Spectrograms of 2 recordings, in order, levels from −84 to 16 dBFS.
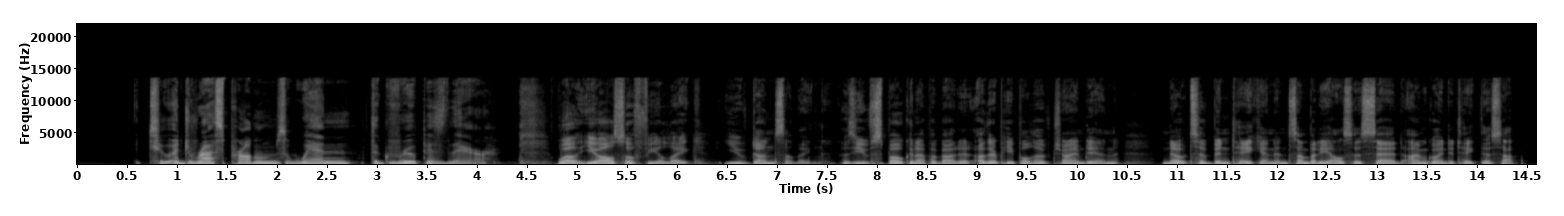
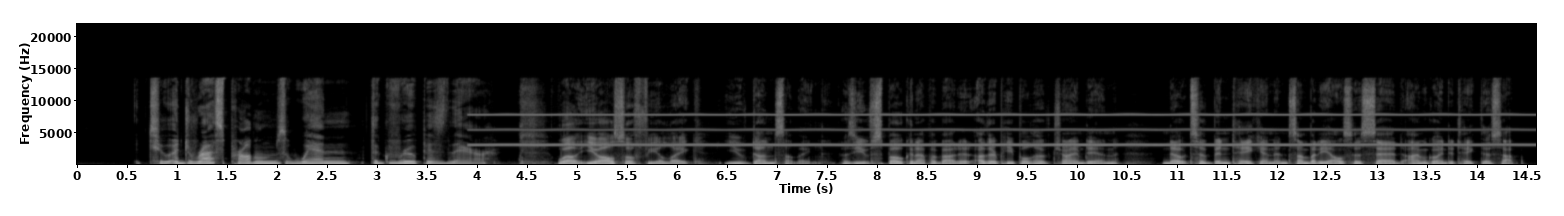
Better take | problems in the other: first | high-pitched whine; loud; from 4 s on; 3 kHz, 7 dB below the speech

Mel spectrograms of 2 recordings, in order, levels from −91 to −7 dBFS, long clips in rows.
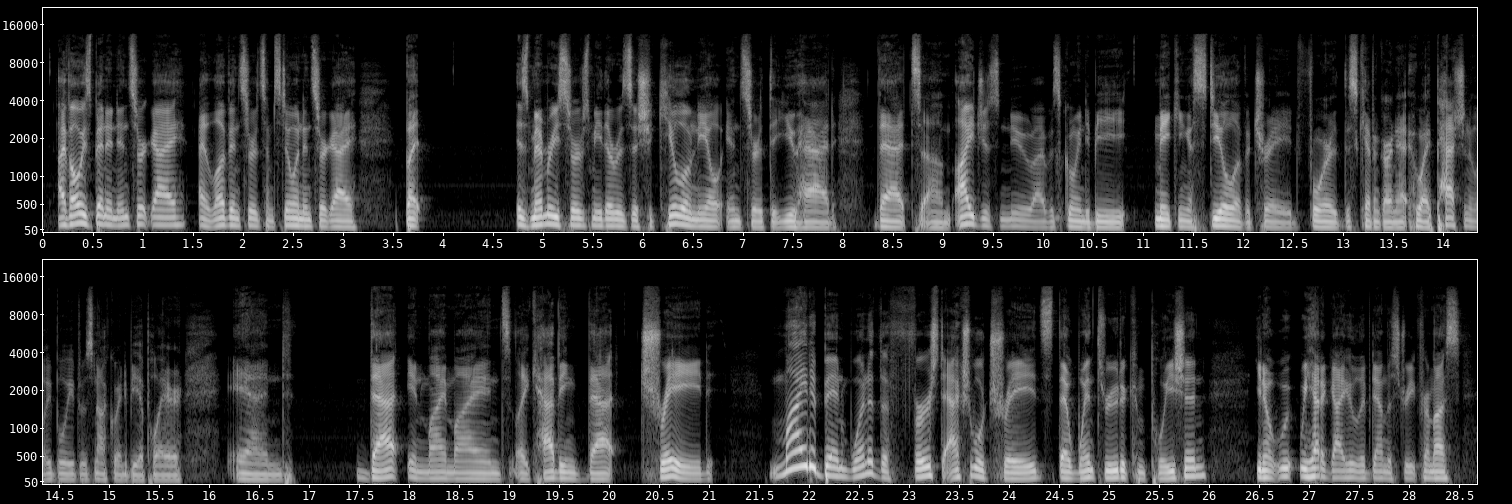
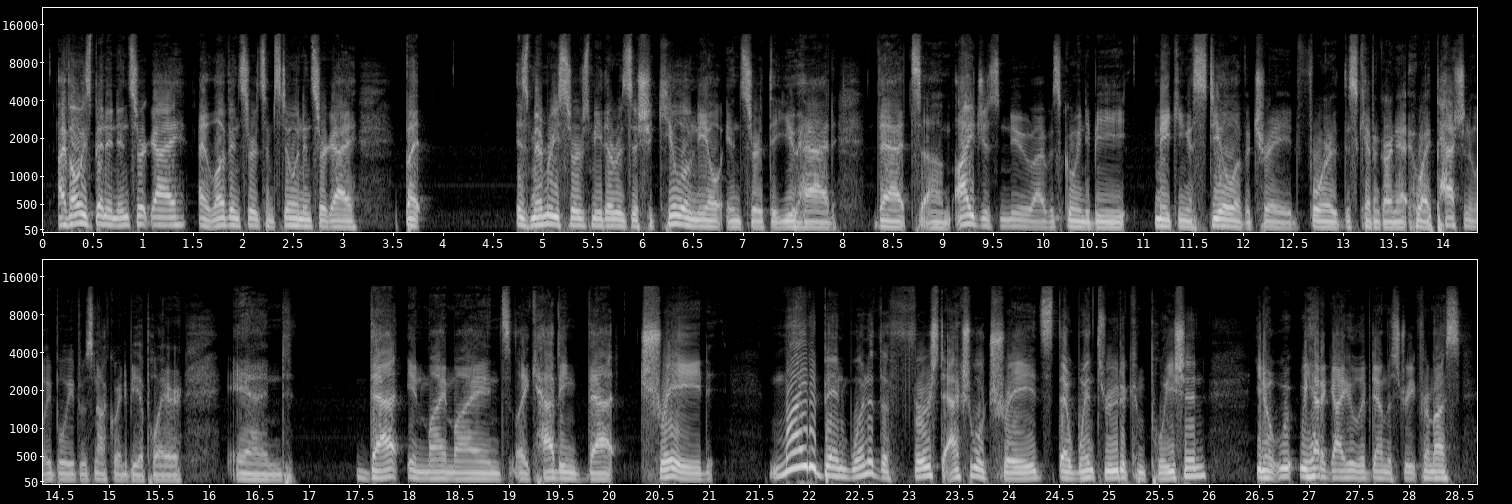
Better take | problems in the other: first | distortion; slight; 10 dB below the speech

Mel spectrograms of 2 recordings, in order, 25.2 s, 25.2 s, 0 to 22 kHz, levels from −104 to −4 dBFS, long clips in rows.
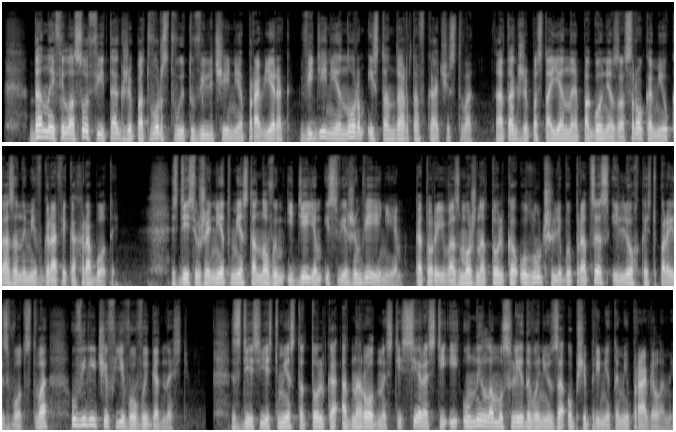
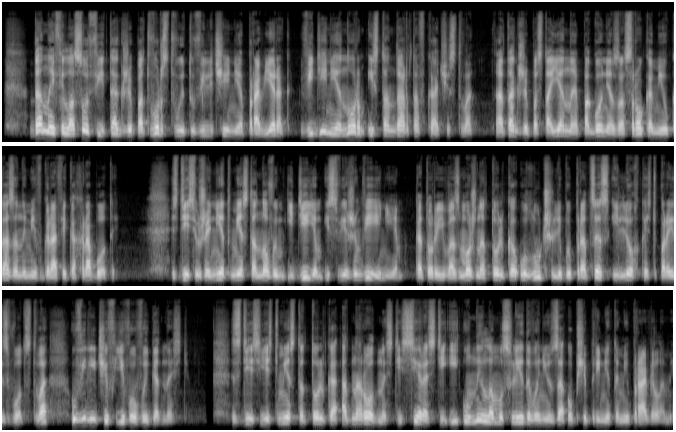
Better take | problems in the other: first | thin; somewhat; fading below 300 Hz

